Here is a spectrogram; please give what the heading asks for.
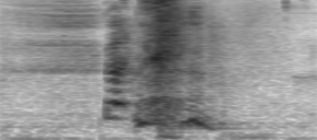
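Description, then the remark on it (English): A single forceful sneeze bursts out after a brief quiet lead-in, a sharp breathy explosion that fades quickly into silence. “Like, oh, I'm gonna fucking sneeze.”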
